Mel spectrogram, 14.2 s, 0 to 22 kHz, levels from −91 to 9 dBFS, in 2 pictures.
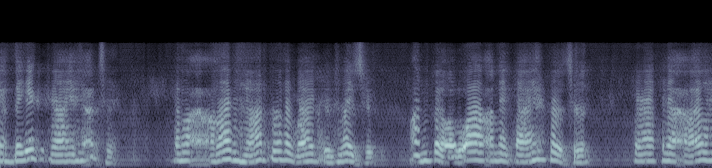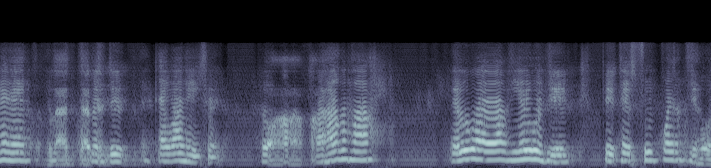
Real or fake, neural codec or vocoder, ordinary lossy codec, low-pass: fake; codec, 16 kHz, 0.5 kbps, FreqCodec, smaller model; none; none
